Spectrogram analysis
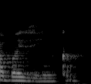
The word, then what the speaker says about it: Абазинка: Абазинка, Абазинка – это река Абазинка. Здесь звук К нам встречается. Звук К пишется как К палочка.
